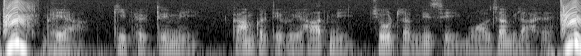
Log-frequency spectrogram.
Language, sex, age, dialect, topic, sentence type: Hindi, male, 25-30, Garhwali, banking, statement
